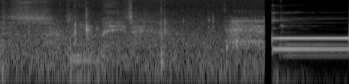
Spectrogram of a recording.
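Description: Handheld-camera background noise with faint voices, cut off abruptly near the end by music-box notes ringing out: the start of a music-box background track.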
